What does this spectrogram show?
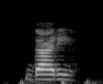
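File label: "дари", Komi, female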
